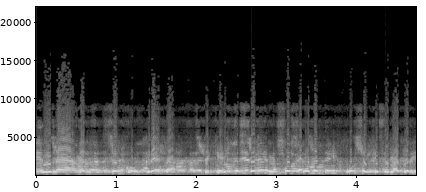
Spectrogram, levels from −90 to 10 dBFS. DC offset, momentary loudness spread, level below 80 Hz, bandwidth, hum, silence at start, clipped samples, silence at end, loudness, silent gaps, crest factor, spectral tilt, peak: under 0.1%; 3 LU; -64 dBFS; 10.5 kHz; none; 0 s; under 0.1%; 0 s; -11 LUFS; none; 10 dB; -3.5 dB/octave; 0 dBFS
